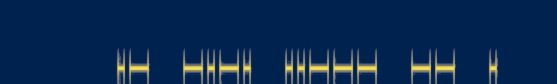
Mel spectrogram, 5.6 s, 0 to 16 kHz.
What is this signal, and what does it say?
Morse code, heard as a keyed tone, about 20 wpm, spaced as for 15 wpm, 700 Hz. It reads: AC2ME
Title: 173 Lesson 28g - Number 9 - Call Signs 20wpm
